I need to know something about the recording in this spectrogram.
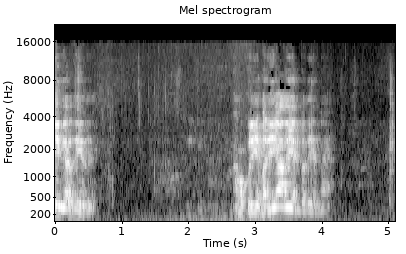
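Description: A middle-aged man speaks slowly and forcefully into a microphone, heard through loudspeakers in a large room.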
